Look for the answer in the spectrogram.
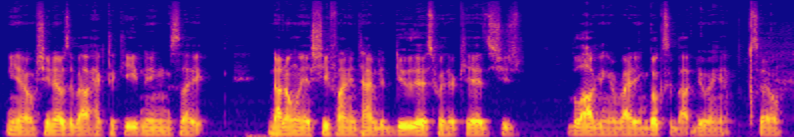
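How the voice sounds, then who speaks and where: A man with a naturally deep voice, co-hosting a podcast in a rambling, self-deprecating chat. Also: monotone, brisk. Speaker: podcast co-host. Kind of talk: casual chat.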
